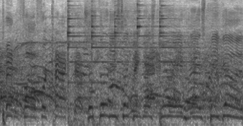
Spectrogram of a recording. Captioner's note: bell ringing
